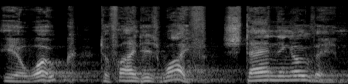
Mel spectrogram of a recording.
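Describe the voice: With fairly even intonation, the clip is plain reading aloud.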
